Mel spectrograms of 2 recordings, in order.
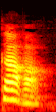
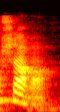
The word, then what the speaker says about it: Chara: Le règne planta, l'embranchement chlorophycophyte, classe Carophyceae, ordre Caral, famille Caracée et genre Cara. Bien sûr, on écrit avec un CH, mais on prononce K et non Ché, non Chara, Cara.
